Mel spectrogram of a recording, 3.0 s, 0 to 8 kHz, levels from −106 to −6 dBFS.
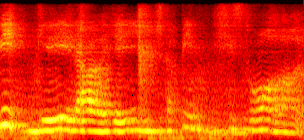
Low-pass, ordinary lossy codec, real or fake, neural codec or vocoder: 7.2 kHz; none; fake; codec, 24 kHz, 0.9 kbps, DualCodec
